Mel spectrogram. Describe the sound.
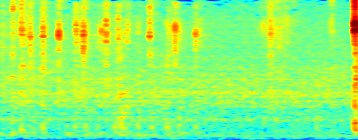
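Computer keyboard typing while code is written during a programming demo: a dense, steady run of quick keystroke clicks that ends with one sharper, louder click.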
